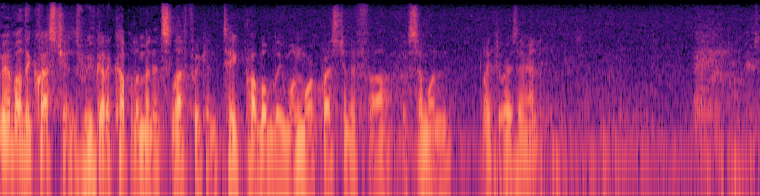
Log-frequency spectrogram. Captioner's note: laughter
